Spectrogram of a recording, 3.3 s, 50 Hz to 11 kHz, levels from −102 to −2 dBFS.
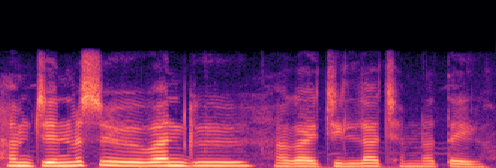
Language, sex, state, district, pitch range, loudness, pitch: Wancho, female, Arunachal Pradesh, Longding, 185-225 Hz, -14 LUFS, 220 Hz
